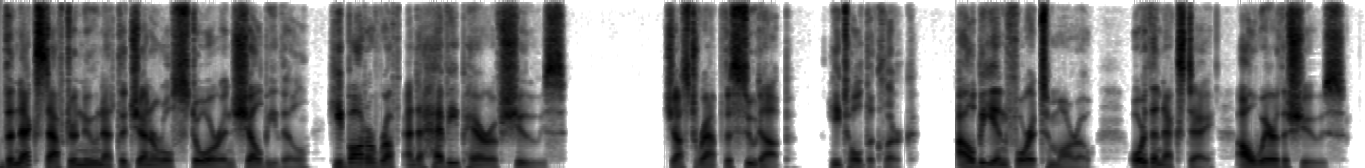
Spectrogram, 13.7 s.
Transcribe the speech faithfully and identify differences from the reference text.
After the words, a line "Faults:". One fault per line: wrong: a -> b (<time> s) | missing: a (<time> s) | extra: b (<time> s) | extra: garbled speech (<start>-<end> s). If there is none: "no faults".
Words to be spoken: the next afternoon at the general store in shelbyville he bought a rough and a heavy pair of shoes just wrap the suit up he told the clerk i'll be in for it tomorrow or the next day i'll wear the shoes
the next afternoon at the general store in shelbyville he bought a rough and a heavy pair of shoes just wrap the suit up he told the clerk i'll be in for it tomorrow or the next day i'll wear the shoes
Faults:
no faults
